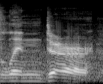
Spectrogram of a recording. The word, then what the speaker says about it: Linda: Like the name Brenda is Brender. Linda is Linder.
